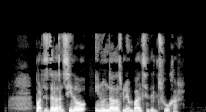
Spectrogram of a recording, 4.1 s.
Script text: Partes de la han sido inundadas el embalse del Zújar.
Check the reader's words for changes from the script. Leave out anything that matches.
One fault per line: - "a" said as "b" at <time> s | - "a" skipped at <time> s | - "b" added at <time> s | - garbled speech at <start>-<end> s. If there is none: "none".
none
